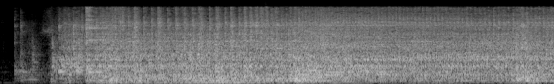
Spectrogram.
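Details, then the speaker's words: Powerwise 3500 W (3000 W rated) 120/240 V generator, carburetor jet previously broken: starts then runs flat-out at a high, harsh, unchanging speed; governor not working, no governor action, engine overspeeds. "well gang this is a disappointment actually um the governor's not working there is no action from the governor"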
